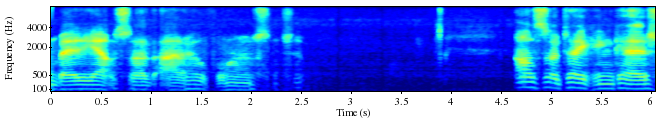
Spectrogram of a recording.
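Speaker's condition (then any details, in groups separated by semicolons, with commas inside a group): Facial paralysis after surgery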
